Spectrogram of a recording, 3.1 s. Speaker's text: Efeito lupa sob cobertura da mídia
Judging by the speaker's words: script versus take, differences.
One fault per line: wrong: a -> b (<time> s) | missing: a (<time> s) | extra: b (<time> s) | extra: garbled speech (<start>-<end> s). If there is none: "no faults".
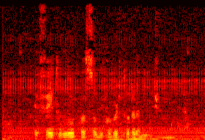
no faults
